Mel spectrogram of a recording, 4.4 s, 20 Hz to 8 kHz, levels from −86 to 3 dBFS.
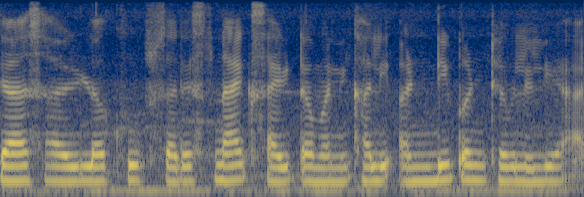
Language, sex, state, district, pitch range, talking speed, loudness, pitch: Marathi, female, Maharashtra, Solapur, 180-185 Hz, 190 wpm, -18 LUFS, 180 Hz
